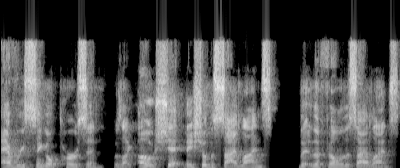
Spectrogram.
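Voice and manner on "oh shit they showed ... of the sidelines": usual speaking voice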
